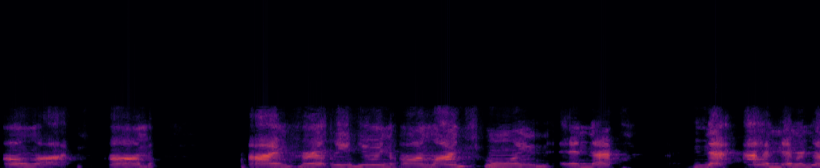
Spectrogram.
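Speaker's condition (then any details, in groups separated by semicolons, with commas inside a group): Pompe disease; recessive metabolic disease, nerve cell damage throughout body; since six months old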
